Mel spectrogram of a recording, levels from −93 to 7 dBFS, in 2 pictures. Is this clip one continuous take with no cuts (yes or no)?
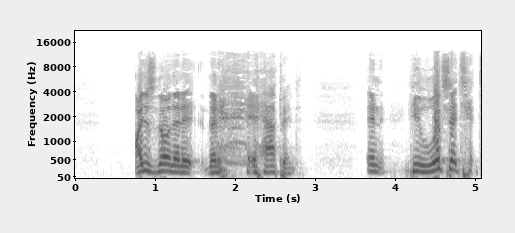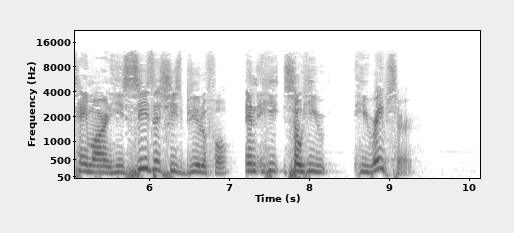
no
